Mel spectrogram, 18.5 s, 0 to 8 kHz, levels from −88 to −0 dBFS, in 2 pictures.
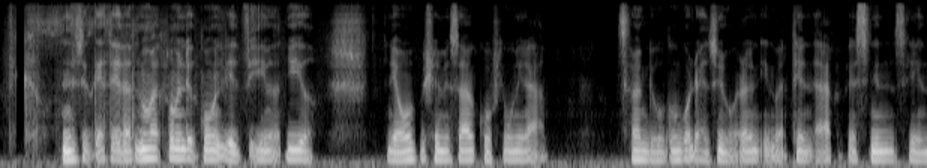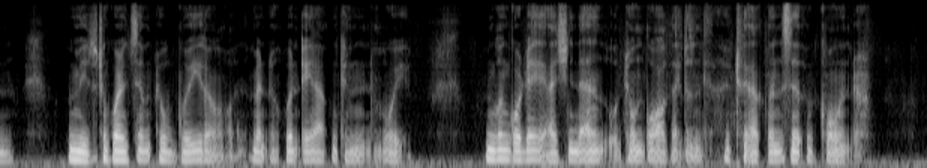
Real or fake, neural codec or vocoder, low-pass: fake; autoencoder, 22.05 kHz, a latent of 192 numbers a frame, VITS, trained on many speakers; 7.2 kHz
